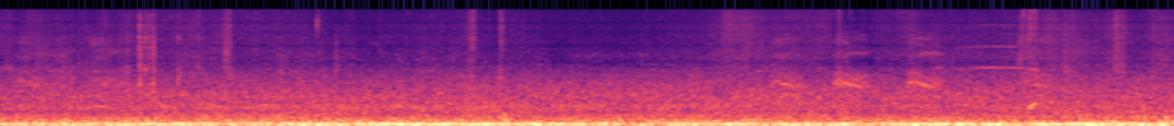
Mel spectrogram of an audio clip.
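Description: Steady low wind rumble buffeting the microphone, with a few faint short bird calls about two-thirds of the way through.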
